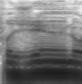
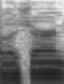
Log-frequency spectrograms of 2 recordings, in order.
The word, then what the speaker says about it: Lejeune: You know, industrial compounds, defoliants like Agent Orange, burn pits, contaminated water in places like Camp Lejeune or Lejeune, depending on how you pronounce it.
